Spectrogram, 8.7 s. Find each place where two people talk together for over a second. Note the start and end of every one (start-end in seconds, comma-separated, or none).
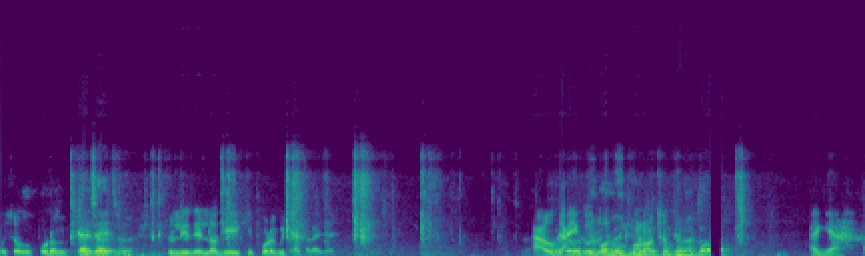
5.4-7.0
